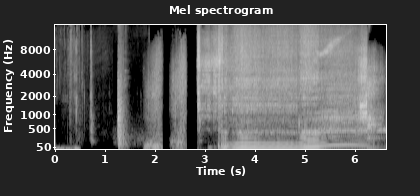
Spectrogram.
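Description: Opel ADAM S's 1.4-litre turbocharged four-cylinder engine revving, its pitch climbing in steps, from about halfway in. Before it, a few short separate sounds broken by sudden silences.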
